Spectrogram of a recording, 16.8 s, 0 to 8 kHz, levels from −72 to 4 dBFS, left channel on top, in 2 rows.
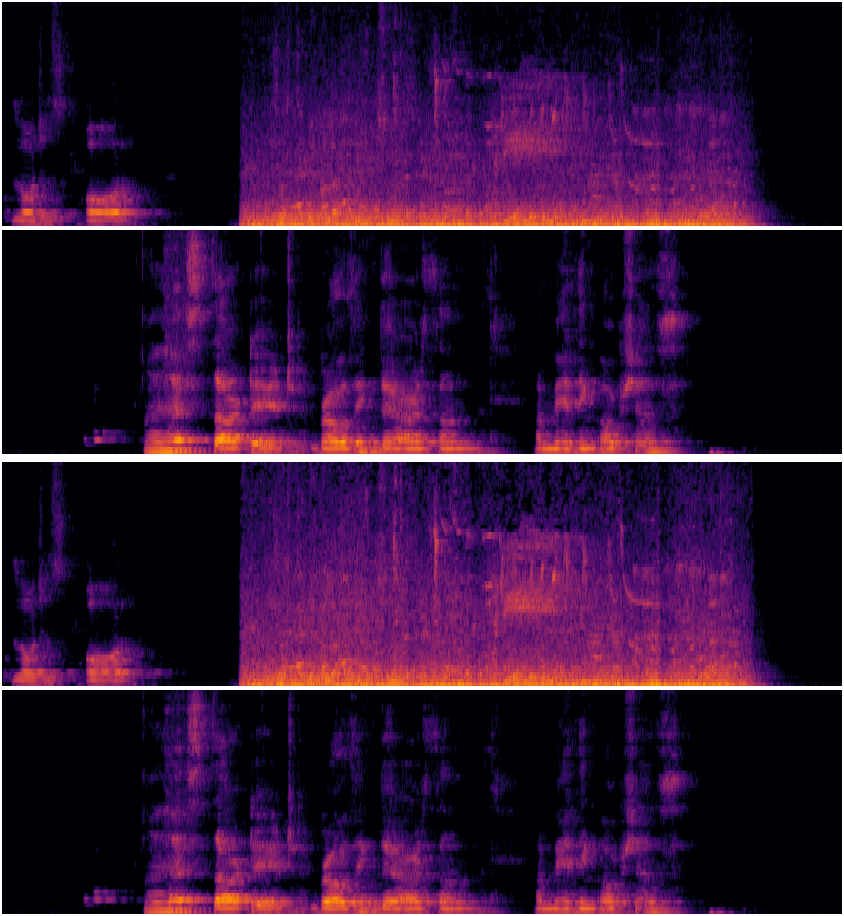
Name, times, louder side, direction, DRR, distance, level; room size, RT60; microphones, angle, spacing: voice 1, 0.1-1.3 2.7-4.2 9.2-9.4, left 2 dB, ahead, 0 dB, 1.4 m, -28 dB
sound 1, 2.4-7.5, right 1 dB, 20° right, 0.6 m, -20 dB
voice 2, 9.8-13.4 13.7-15.2, left 1 dB, 35° left, 3 dB, 0.9 m, -23 dB
15.5 x 8.6 x 3.7 m, 0.82 s
head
